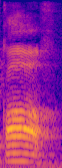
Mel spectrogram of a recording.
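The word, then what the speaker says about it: قاف: சாதாரண இது கேஃபும்பாங்க சில ஆளுக்கு விளங்காமல், கேஃபுன்ற ஒரு எழுத்து கிடையாது, கேங்கிறது கிடையாது, இது காஃப், இது காஃப்.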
